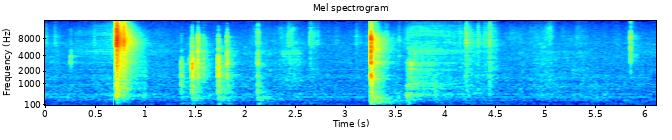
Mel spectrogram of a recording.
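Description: Sharp metal clicks and clinks of a screwdriver against a starter motor's end cover and screws: a loud click about a second in followed by a quick run of lighter ones, then another loud click about three seconds in followed by a few more.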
